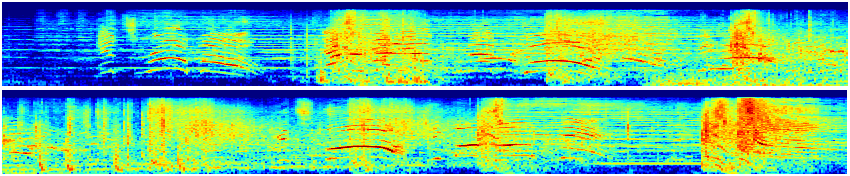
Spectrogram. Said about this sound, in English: A man in a baseball uniform loads goods into his car. When a police car pulls up, he shoots at it. Lewis gets out, then ducks for cover while RoboCop's sitting in the passenger seat.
